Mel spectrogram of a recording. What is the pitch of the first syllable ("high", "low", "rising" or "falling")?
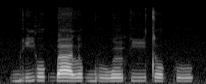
rising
